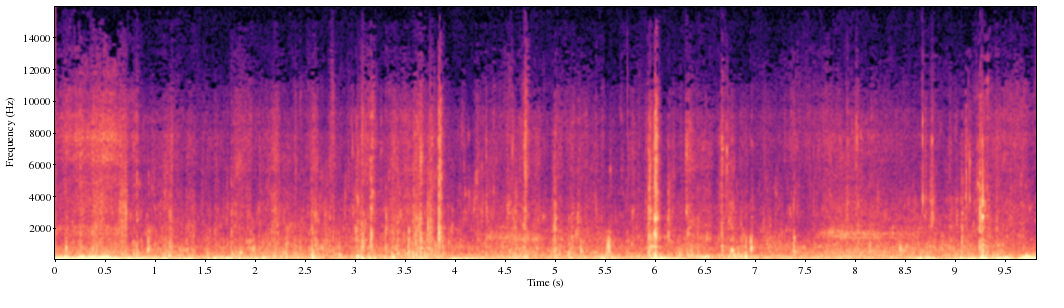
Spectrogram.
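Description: Wind buffeting the microphone in low gusts, strongest at the start, about six seconds in and near the end, with scattered light clicks and rustles.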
